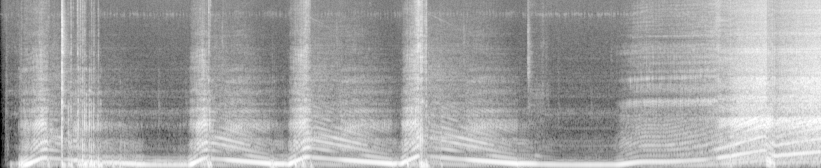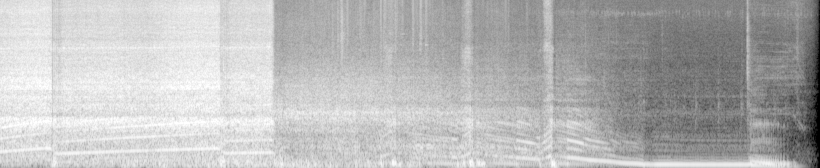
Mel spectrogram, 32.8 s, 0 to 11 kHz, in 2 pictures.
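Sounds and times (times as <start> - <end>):
stock exhaust of 2023 Audi RS 3 Sportback 8Y: 0.0 - 32.5.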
